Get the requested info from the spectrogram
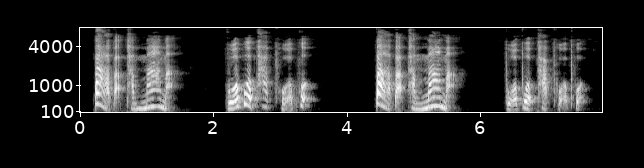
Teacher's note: you differentiate bo and po and pronounce neutral tone light and short.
